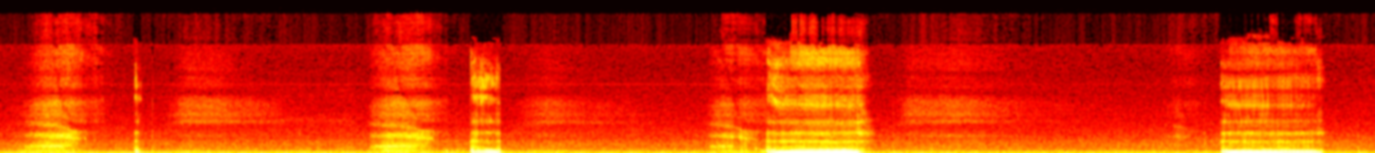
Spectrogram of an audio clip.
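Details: Jiji, a male rescue Labrador-Schnauzer mix, sound asleep and snoring indoors: loud, rasping, throaty snores near eight and twelve and a half seconds, a shorter snort around five, softer breaths in between, over a steady low hum.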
